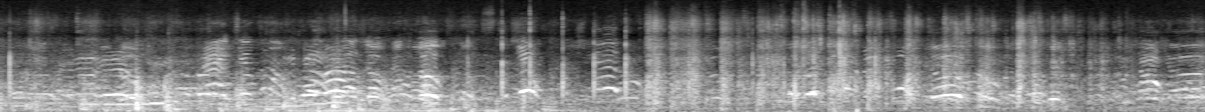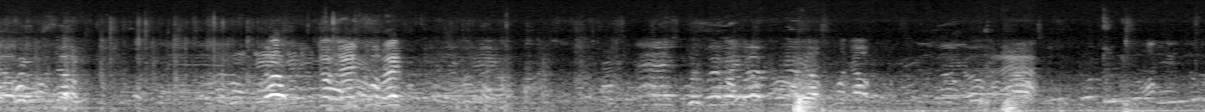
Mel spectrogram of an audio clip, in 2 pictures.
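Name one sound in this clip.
Young men shout and chatter from across an open field.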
